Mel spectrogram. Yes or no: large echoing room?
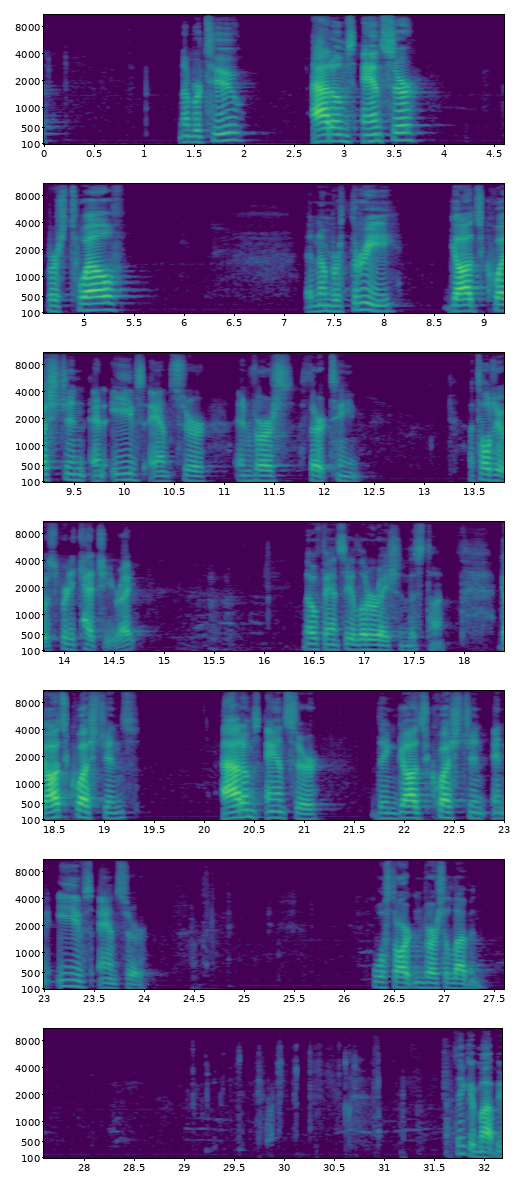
yes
